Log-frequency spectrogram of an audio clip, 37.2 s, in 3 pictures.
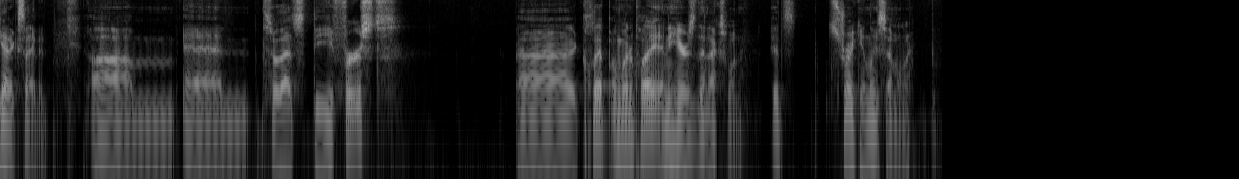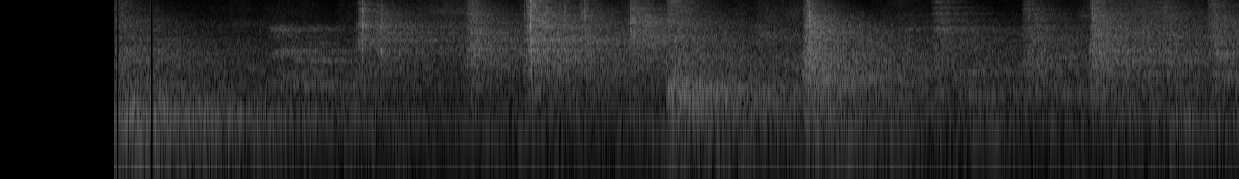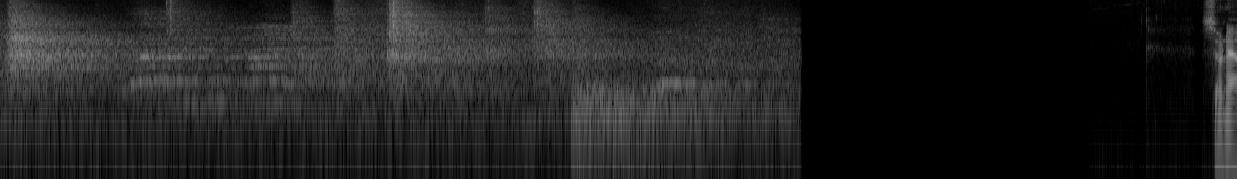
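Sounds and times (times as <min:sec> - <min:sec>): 
speech: 0:00.0 - 0:04.0, 0:05.2 - 0:09.3, 0:36.9 - 0:37.1
hockey wrist shots striking a goal: 0:13.6 - 0:27.0, 0:27.7 - 0:32.0.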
